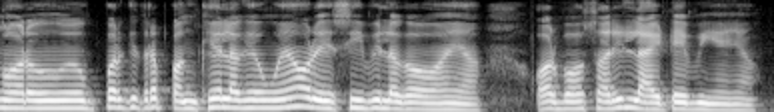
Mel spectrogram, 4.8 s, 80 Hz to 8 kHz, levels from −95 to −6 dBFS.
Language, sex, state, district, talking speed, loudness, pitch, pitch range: Hindi, female, Haryana, Rohtak, 285 wpm, -13 LUFS, 195 Hz, 170-210 Hz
